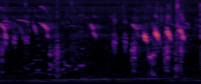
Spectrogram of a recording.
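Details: In a red junglefowl breeding setup in Mukomuko, Bengkulu, Indonesia, soft high chirps give way to a quick series of louder, sharp notes toward the end.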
